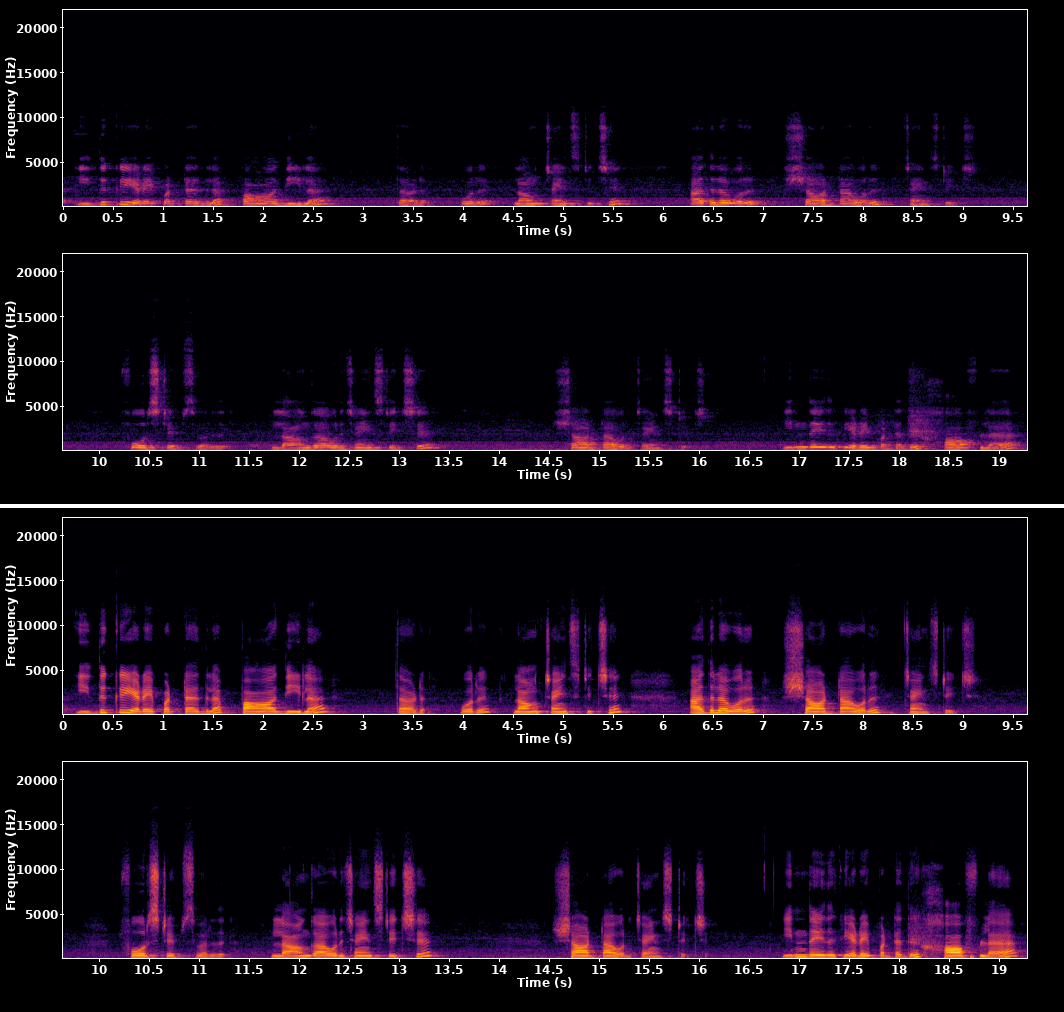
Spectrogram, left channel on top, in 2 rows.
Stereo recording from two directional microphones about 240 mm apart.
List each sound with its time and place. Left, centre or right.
0.1 s a woman's voice: right
4.0 s a woman's voice: right
10.2 s a woman's voice: right
14.5 s a woman's voice: right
